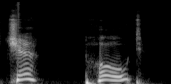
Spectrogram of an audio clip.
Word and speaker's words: Chipotle: So it's Chipotle. That's the emphasis is on pote.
